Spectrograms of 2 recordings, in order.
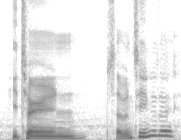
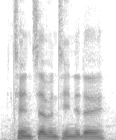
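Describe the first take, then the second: First: TODAY rising as a question; unsure question. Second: TODAY ending as a plain statement; settled statement. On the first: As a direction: ask it, lifting the end on TODAY. Checking a friend's age aloud. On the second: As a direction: confirm it without lifting TODAY. Then confirms the friend's age. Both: Real, not acted.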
